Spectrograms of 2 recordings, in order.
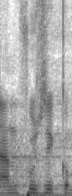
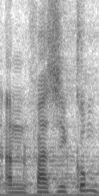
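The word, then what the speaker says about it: أنفسكم: Makanya diingatkan, laqad ja'akum rasulun min anfusikum, boleh min anfasikum boleh dibaca, tapi tidak usah gaya ya. Kalau kita bacanya min anfusikum aja, tapi kalau mau dibaca min anfasikum boleh.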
